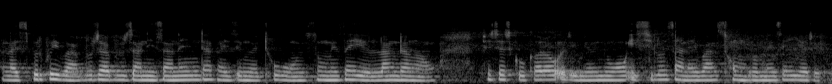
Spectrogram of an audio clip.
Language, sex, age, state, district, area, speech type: Bodo, female, 18-30, Assam, Chirang, rural, spontaneous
